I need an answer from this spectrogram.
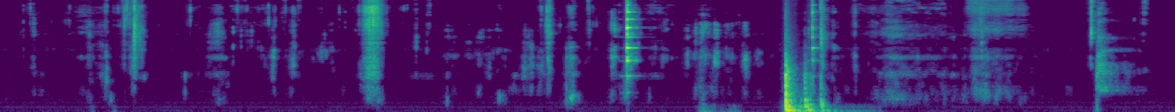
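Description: A person chewing a mouthful of noodles eaten with chopsticks: scattered soft mouth smacks and clicks, with one louder thump about ten seconds in.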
